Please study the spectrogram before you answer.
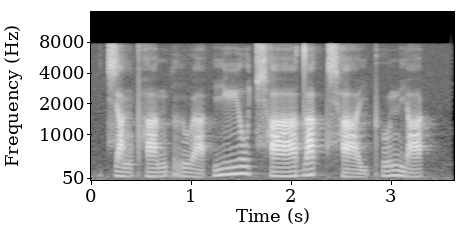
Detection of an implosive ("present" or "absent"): absent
